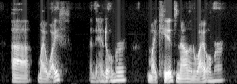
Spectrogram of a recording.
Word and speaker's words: Umar: myself as hey hi my name is Umar which is wrong that's not how it's pronounced uh my wife Anand Omer my kids now in wyomer I'm from the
